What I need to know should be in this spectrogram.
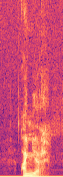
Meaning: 1. carnation (plant of genus Dianthus) 2. carnation (pink color)
- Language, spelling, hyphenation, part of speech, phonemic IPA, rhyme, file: Dutch, anjer, an‧jer, noun, /ˈɑn.jər/, -ɑnjər, Nl-anjer.ogg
